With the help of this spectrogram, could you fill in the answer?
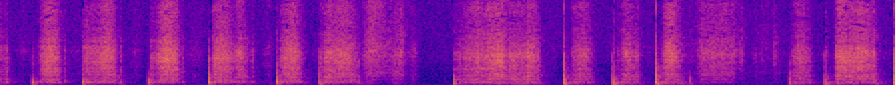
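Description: A white chalk stick held in the fingertips writes Korean letters on the hollow top of a large, flat brown cardboard box, scratching the surface. Each stroke starts with a sharp, gritty tick and trails into a dry, bright rasp with a faint mid-pitched body. Short pauses separate the strokes, and the overall level is quiet and close.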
